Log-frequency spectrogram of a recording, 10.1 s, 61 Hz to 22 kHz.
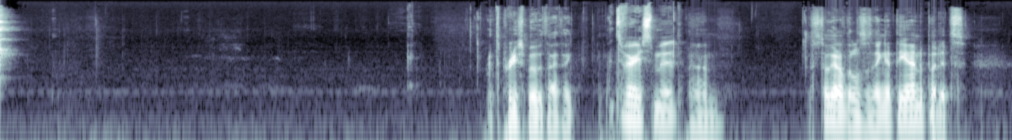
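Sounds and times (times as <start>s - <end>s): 
glasses clinking in a toast: 0.0s - 0.3s
quiet steady room hum: 0.0s - 10.1s
speech: 5.0s - 7.3s, 8.1s - 9.7s.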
